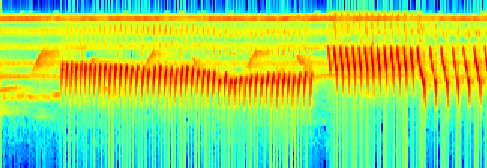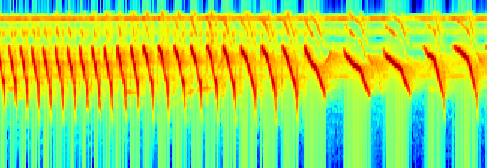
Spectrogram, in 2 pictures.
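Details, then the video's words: Young-canary training song: a two-second buzzy rattle, then a crisp fast trill that decelerates into widely spaced, falling sweeps. "Masteran Kenari PAUD & Pancingan Kenari MACET BUNYI"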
